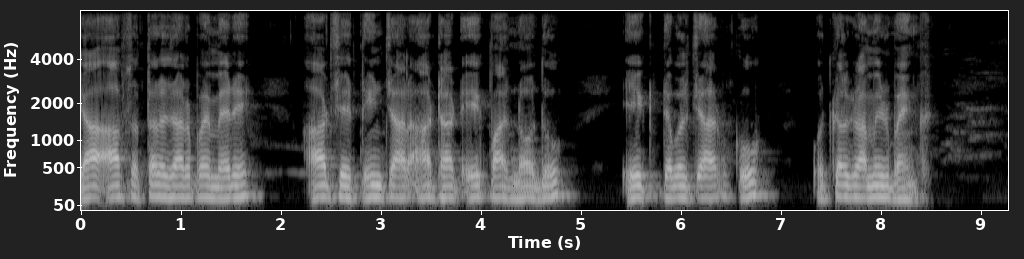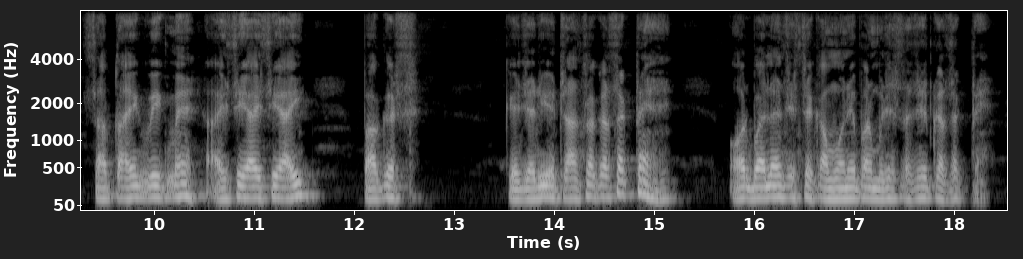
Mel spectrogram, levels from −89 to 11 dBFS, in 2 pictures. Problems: background sounds at intervals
